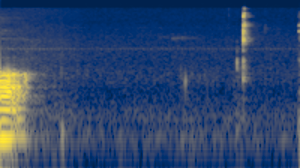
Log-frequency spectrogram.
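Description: Mostly quiet, with one short, sharp click about a second and a half in: a computer mouse click.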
